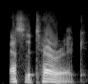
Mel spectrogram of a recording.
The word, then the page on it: esoteric: American English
